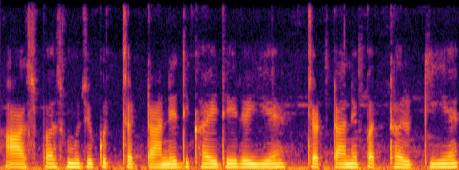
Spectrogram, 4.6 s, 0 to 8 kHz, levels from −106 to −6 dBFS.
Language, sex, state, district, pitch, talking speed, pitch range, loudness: Hindi, female, Uttar Pradesh, Budaun, 160 Hz, 155 wpm, 155-170 Hz, -16 LUFS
